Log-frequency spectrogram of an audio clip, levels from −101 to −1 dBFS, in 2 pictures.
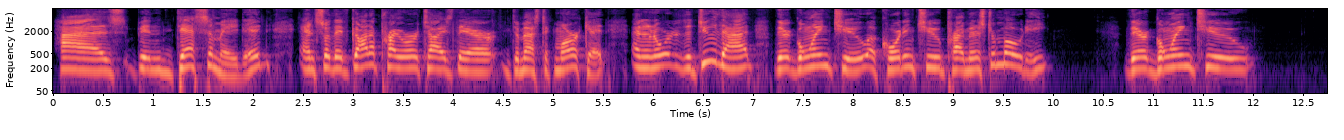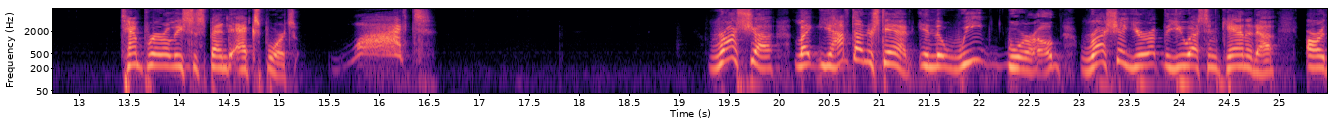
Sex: male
